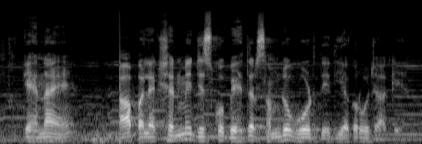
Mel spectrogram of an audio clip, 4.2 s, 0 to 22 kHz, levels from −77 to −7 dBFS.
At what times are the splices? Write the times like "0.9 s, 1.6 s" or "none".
1.2 s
